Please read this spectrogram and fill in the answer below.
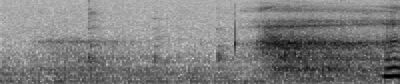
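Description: Near-silent room tone, then a close-miked in-breath through the mouth in the second half, drawn just before speaking.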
